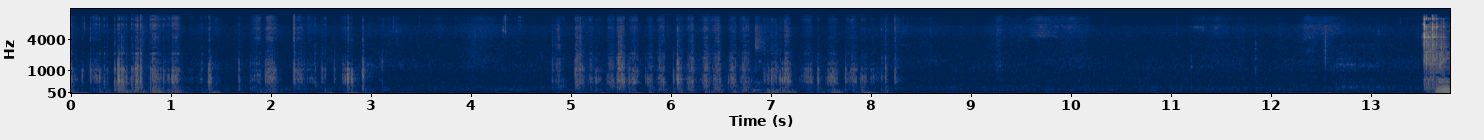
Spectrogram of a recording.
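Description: An HB pencil scratches and rubs across paper in close, quiet bursts of strokes, with short pauses between them and a brief louder knock at the very end.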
